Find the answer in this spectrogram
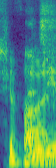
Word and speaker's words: Chevalier: No, Chevalier. It's Chevalier. French. Okay. It's knight. It's French for knight. Yeah, no, I always get it mixed up somehow. Right. Horse, cheval. Chevalier.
